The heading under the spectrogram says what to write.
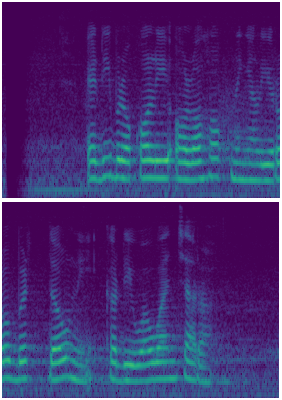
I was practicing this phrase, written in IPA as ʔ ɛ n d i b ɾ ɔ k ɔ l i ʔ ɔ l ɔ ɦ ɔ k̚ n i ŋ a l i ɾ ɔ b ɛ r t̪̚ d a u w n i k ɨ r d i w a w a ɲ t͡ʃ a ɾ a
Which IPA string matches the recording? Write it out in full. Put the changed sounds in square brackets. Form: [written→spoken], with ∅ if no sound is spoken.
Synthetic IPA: ʔ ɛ [n→∅] d i b ɾ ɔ k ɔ l i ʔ ɔ l ɔ ɦ ɔ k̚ n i ŋ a l i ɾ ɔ b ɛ r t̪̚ d a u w n i k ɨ r d i w a w a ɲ t͡ʃ a ɾ a

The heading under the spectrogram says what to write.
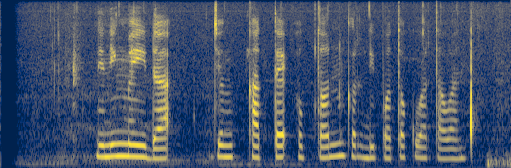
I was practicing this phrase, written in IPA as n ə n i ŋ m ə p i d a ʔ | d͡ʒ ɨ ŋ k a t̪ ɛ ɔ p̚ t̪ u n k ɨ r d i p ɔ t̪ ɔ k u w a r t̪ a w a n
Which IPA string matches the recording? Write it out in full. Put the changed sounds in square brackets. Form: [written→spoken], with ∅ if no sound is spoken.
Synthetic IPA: n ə n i ŋ m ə [p→∅] i d a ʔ | d͡ʒ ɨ ŋ k a t̪ ɛ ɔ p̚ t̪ [u→ɔ] n k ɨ r d i p ɔ t̪ ɔ k u w a r t̪ a w a n

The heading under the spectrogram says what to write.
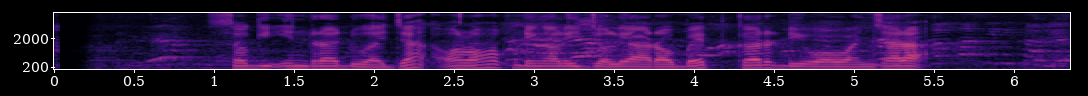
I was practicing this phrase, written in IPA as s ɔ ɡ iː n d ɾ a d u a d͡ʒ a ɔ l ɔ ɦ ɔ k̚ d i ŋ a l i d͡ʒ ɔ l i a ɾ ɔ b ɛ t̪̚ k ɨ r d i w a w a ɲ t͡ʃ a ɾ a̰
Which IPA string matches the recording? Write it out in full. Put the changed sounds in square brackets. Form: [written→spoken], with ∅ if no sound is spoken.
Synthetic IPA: s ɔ ɡ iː n d ɾ a d u a d͡ʒ a ɔ l ɔ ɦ ɔ k̚ d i ŋ a l i d͡ʒ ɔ l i a ɾ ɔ b ɛ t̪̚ k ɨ r d i w a w a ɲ t͡ʃ a ɾ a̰

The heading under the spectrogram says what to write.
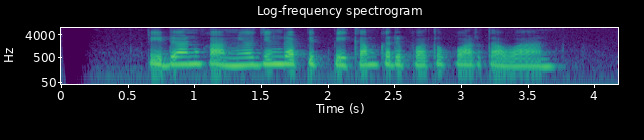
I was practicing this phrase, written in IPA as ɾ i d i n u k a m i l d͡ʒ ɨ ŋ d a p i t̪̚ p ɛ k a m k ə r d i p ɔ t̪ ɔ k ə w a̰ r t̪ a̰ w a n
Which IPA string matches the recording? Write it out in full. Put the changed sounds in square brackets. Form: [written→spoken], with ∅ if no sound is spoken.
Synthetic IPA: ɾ i d [i→a] n u k a m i l d͡ʒ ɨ ŋ d a p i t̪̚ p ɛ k a m k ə r d i p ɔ t̪ ɔ k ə w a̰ r t̪ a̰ w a n

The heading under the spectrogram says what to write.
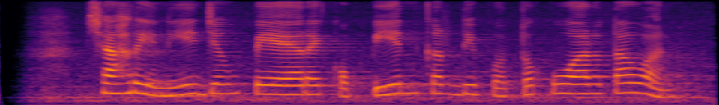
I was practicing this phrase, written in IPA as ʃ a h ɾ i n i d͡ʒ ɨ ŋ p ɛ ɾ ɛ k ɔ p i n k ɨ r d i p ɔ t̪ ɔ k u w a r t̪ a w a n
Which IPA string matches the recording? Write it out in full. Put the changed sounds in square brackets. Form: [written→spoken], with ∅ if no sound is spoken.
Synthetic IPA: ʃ a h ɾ i n i d͡ʒ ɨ ŋ p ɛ ɾ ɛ k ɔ p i n k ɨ r d i p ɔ t̪ ɔ k u w a r t̪ a w a n

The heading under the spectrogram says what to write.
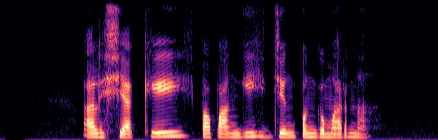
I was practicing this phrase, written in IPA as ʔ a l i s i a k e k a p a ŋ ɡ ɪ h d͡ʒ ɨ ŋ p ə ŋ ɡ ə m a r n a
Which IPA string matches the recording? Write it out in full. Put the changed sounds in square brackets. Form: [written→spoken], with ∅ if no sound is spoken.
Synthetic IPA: ʔ a l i s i a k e [k→p] a p a ŋ ɡ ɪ h d͡ʒ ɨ ŋ p ə ŋ ɡ ə m a r n a

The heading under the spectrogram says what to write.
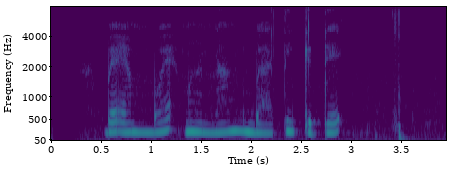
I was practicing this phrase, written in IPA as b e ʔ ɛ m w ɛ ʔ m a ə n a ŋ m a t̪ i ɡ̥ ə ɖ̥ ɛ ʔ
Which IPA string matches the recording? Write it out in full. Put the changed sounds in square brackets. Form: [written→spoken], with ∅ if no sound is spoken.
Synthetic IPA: b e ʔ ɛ m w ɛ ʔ m [a→ə] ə n a ŋ [m→b] a t̪ i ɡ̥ ə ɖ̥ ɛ ʔ

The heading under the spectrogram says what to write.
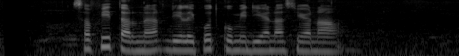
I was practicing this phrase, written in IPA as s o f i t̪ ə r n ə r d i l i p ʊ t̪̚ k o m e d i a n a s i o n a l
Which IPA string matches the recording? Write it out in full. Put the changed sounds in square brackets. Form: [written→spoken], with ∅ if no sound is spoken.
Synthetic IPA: s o f i t̪ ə r n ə r d i l i p ʊ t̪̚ k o m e d i a n a s i o n a l

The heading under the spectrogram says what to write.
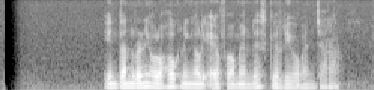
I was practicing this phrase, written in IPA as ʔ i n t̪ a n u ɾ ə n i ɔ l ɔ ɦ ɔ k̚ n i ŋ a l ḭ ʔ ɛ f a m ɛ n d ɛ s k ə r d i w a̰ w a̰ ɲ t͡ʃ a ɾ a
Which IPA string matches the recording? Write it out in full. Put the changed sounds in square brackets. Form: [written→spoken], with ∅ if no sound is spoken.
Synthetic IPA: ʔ i n t̪ a n u ɾ [ə→a] n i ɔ l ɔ ɦ ɔ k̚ n i ŋ a l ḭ ʔ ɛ f a m ɛ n d ɛ s k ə r d i w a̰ w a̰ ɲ t͡ʃ a ɾ a

